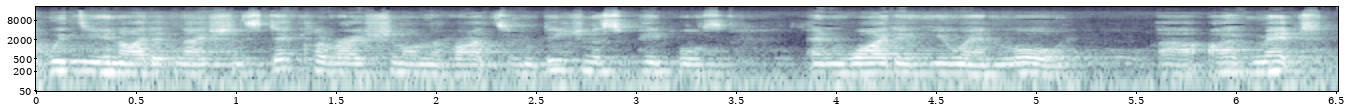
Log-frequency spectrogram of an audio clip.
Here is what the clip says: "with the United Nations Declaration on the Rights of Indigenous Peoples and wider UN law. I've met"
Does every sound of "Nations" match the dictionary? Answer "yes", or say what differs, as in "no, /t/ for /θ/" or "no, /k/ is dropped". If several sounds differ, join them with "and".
yes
